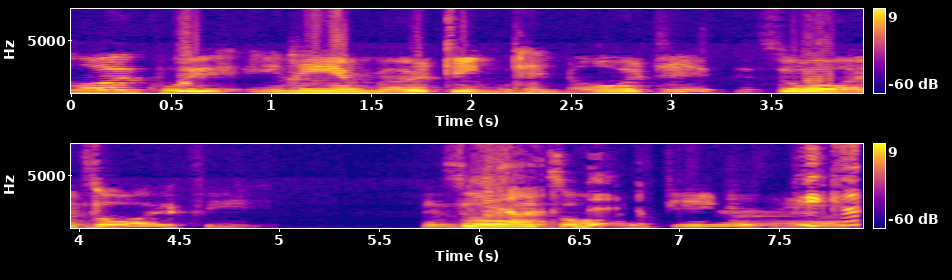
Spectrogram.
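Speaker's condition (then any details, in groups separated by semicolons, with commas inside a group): Cerebral palsy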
